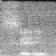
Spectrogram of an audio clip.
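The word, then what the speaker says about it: 四: and which we pronounce C, the same pronunciation for death.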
